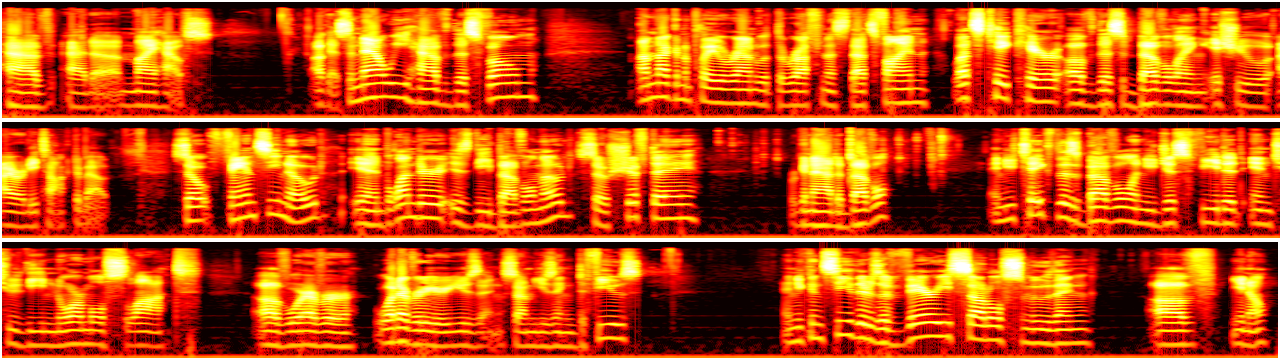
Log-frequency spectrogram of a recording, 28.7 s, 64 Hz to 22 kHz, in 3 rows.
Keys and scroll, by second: 14.3 a, 15.5-16.3 typing, 16.5 Return.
